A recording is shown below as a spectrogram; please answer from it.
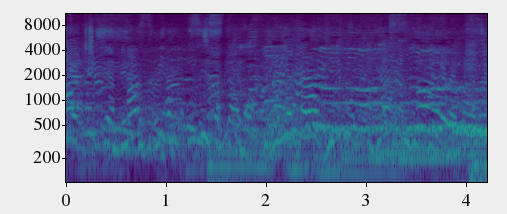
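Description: Many people talking at once in a crowded room: overlapping chatter of voices.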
